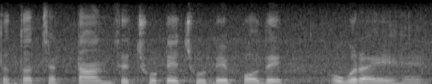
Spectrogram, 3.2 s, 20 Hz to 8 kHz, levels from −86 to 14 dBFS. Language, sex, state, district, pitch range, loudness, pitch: Hindi, male, Uttar Pradesh, Muzaffarnagar, 145-180 Hz, -22 LUFS, 155 Hz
